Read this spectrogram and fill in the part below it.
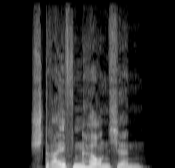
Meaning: chipmunk
- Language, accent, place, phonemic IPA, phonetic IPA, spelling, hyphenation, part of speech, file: German, Germany, Berlin, /ˈʃtʁaɪ̯fənˌhœʁnçən/, [ˈʃtʁaɪ̯fn̩ˌhœɐ̯nçn̩], Streifenhörnchen, Strei‧fen‧hörn‧chen, noun, De-Streifenhörnchen.ogg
